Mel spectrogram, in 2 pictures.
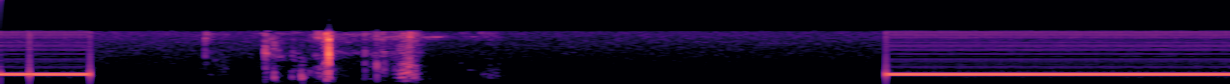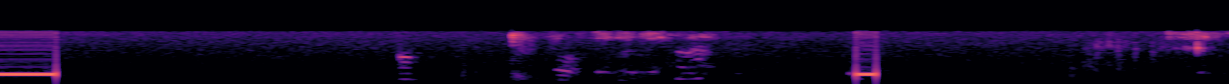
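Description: Telephone dial tone in a live call-in radio show setting, a steady tone alone for about two seconds, preceded by bursts of dialing tones and followed by a short final beep, with faint background noise between.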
